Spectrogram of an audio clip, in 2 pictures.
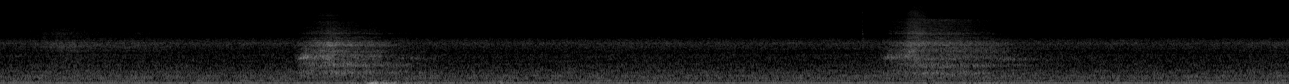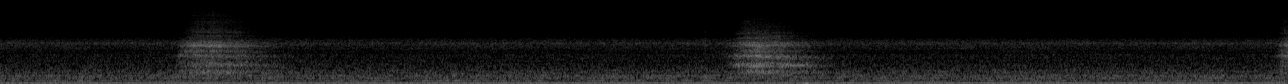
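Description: Slow, deep breaths during a guided breathing exercise, four long airy exhales spaced about six seconds apart over a steady background hiss.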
